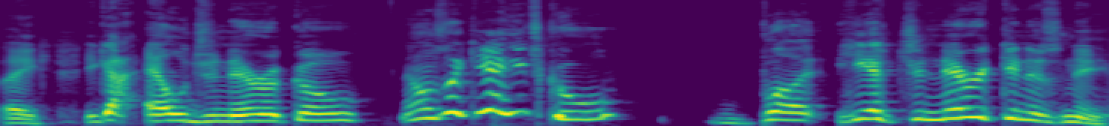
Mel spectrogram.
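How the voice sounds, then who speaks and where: A man speaks at a moderate pace in an animated tone with a high pitch. His pitch swings very widely, and the sound is dry and close with no echo. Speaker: gaming youtuber. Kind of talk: casual vlog rant. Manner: stuttering.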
